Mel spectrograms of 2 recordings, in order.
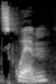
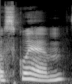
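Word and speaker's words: Sequim: in a really tiny town called squim so if any of the listeners know squim squam that's the cutest sounding uh town it's spelled like sequin but with an m at the end yeah and it's right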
